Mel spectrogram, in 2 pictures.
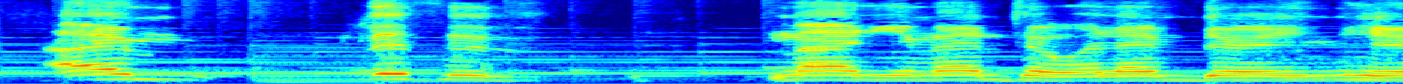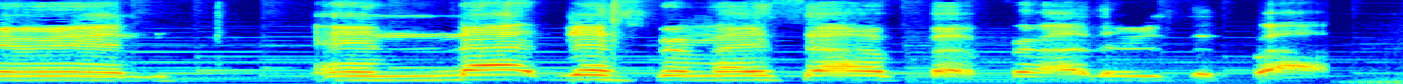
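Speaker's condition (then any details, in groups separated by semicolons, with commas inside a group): Cerebral palsy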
